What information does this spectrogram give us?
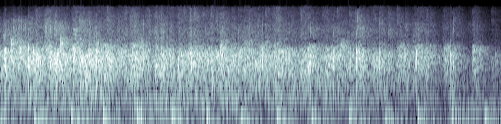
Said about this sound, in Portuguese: Uma grande salva de palmas, por favor.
